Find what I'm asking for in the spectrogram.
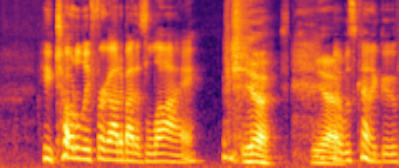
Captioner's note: laughs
